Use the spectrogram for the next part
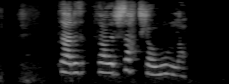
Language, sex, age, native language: Icelandic, female, 10, Dutch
